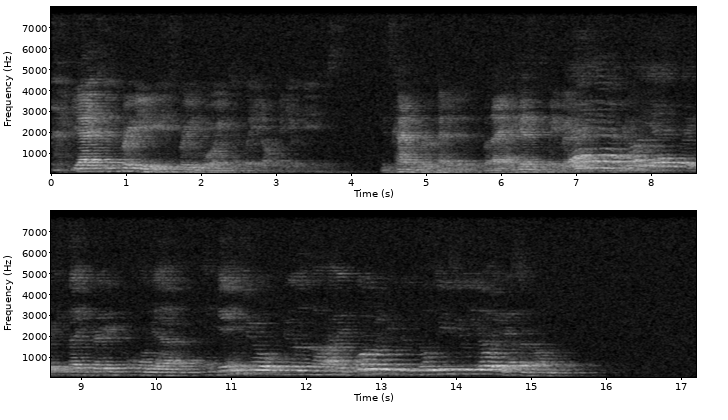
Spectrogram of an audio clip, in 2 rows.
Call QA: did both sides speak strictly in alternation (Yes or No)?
No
